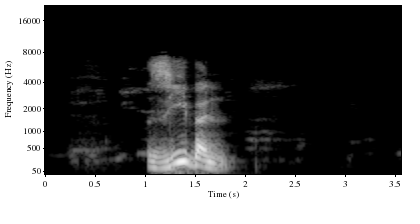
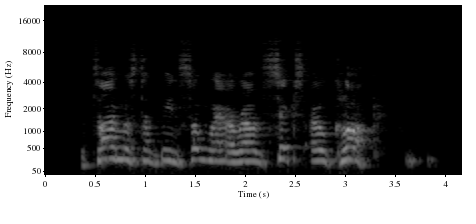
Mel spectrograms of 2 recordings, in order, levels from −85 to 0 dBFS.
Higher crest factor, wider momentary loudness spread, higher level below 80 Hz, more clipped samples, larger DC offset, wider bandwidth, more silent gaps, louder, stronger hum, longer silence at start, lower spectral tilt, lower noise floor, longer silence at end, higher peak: about the same, 18 dB vs 20 dB; first, 17 LU vs 10 LU; first, -54 dBFS vs under -90 dBFS; neither; neither; second, 7.6 kHz vs 12.5 kHz; neither; first, -15 LUFS vs -45 LUFS; neither; first, 1 s vs 0.35 s; about the same, -5.5 dB/octave vs -4.5 dB/octave; first, -77 dBFS vs -68 dBFS; first, 1.75 s vs 0.3 s; first, -2 dBFS vs -26 dBFS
